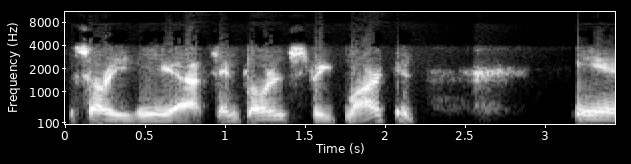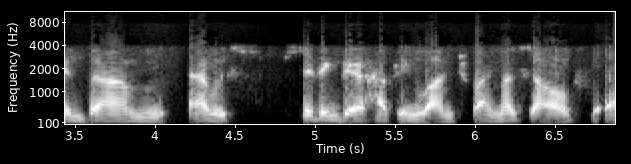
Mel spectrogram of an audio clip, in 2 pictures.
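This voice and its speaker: An older man in his sixties, born in Switzerland, tells his story in a halting way full of restarts. His voice sits very low. The sound comes through a thin, tinny phone line with no room around it. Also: no room sound. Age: 60s. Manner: halting, many fillers and restarts. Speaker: cafe owner, guest. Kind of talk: casual interview storytelling.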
